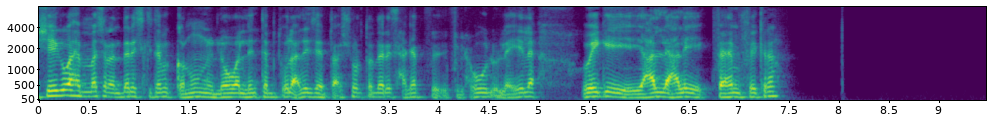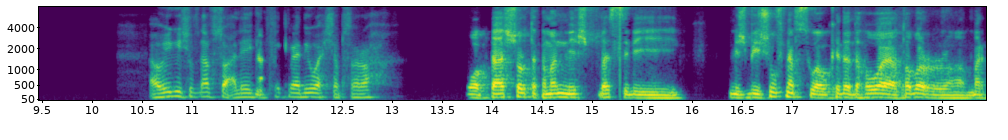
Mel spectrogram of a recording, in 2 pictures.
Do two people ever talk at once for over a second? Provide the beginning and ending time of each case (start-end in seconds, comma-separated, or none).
none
